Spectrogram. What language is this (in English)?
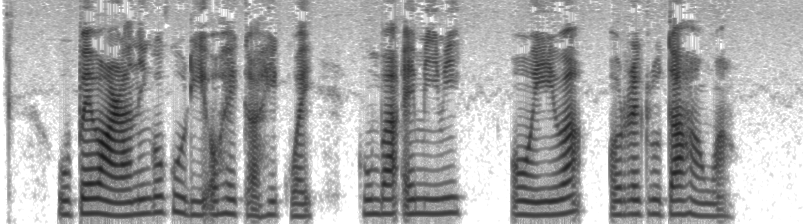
Guarani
